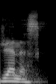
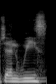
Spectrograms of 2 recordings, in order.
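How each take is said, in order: First: The name ends rhyming with tennis. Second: The name ends rhyming with fleece. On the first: It sounds less Italian. "not tennis ... to s- seem less Italian" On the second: It sounds more Italian. "originally Genoese, rhymes with fleece"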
